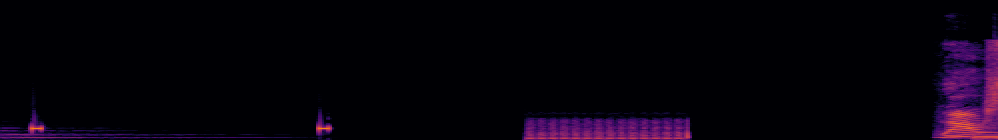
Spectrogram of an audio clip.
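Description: A phone call in the video game Akiba's Beat starts with two short electronic blips, then a buzzing ring tone that pulses for under a second, followed by a rising electronic chirp.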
